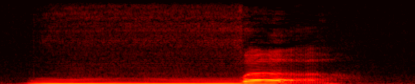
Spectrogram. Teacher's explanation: say bah is it a voiceless or a voiced sound well there's plenty of vibration in the throat the sound is voiced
